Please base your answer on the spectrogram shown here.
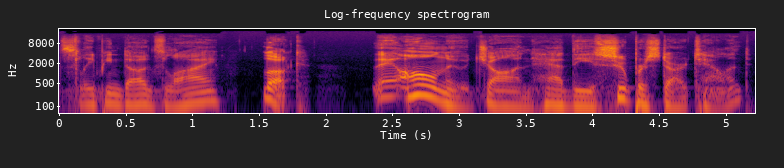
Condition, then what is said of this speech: None; typical speech.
